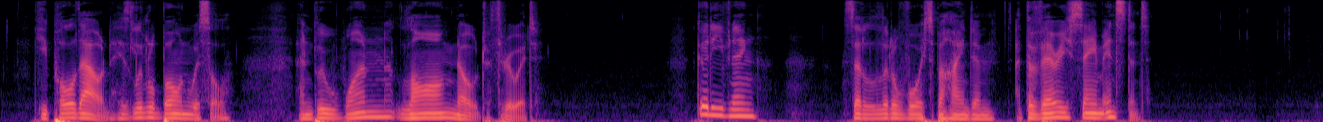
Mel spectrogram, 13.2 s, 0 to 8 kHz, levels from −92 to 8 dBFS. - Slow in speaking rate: Yes, slow, 125 wpm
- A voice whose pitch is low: Yes, low, 105 Hz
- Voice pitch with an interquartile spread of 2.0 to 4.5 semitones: Yes, average, 2.9 semitones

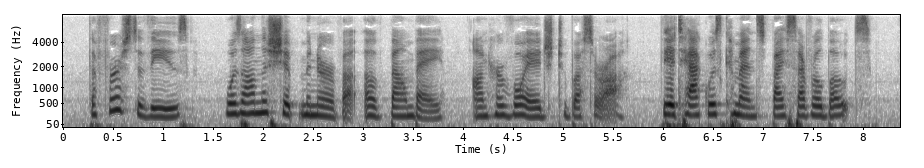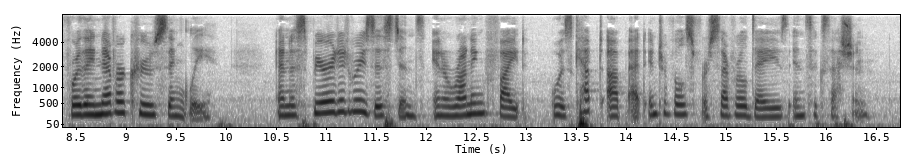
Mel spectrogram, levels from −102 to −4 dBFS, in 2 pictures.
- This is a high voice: Yes, high, 220 Hz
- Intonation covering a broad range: No, average, 2.8 semitones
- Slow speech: No, average, 165 wpm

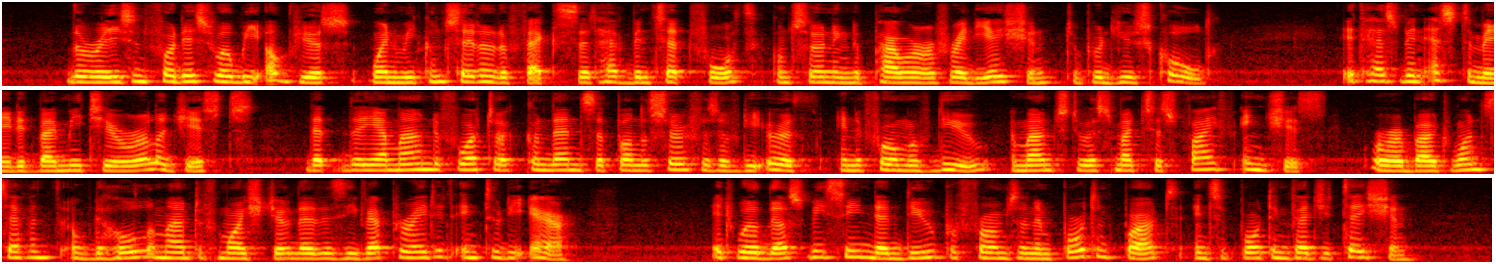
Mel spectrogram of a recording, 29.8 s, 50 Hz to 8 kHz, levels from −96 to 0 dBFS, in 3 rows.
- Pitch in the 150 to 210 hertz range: Yes, medium, 185 Hz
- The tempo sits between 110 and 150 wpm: No, average, 170 wpm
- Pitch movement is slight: Yes, narrow, 2.1 semitones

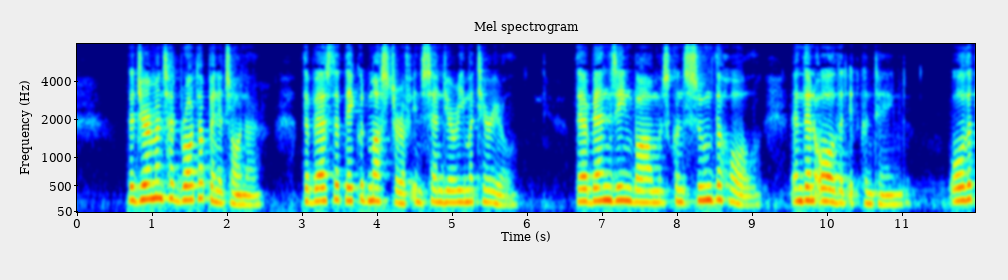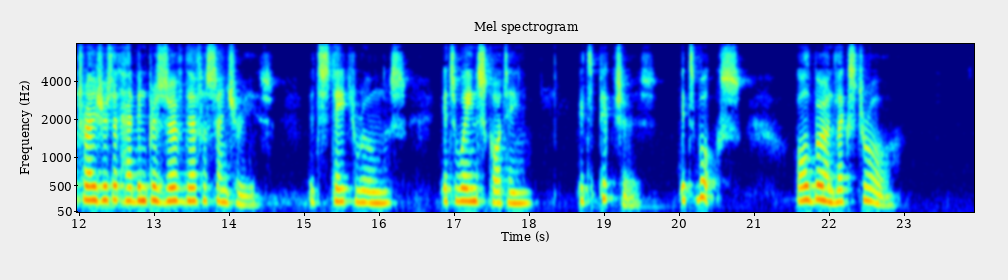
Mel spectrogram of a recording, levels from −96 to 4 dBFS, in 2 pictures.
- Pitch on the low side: No, high, 220 Hz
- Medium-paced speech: No, slow, 130 wpm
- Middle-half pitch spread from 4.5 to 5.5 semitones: No, average, 3.4 semitones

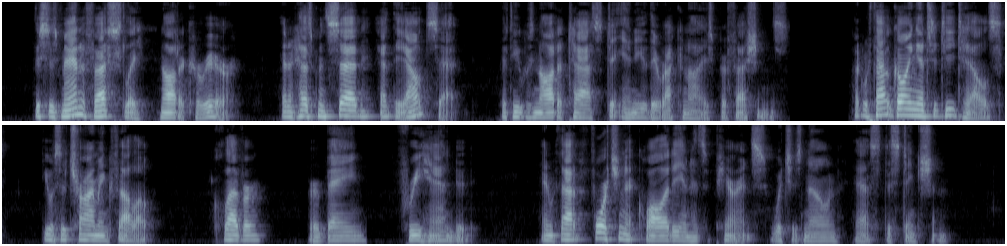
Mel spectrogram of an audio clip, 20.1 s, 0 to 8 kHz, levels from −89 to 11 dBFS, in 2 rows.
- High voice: No, low, 125 Hz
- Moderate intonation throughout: Yes, average, 3.5 semitones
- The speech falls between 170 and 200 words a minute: No, average, 155 wpm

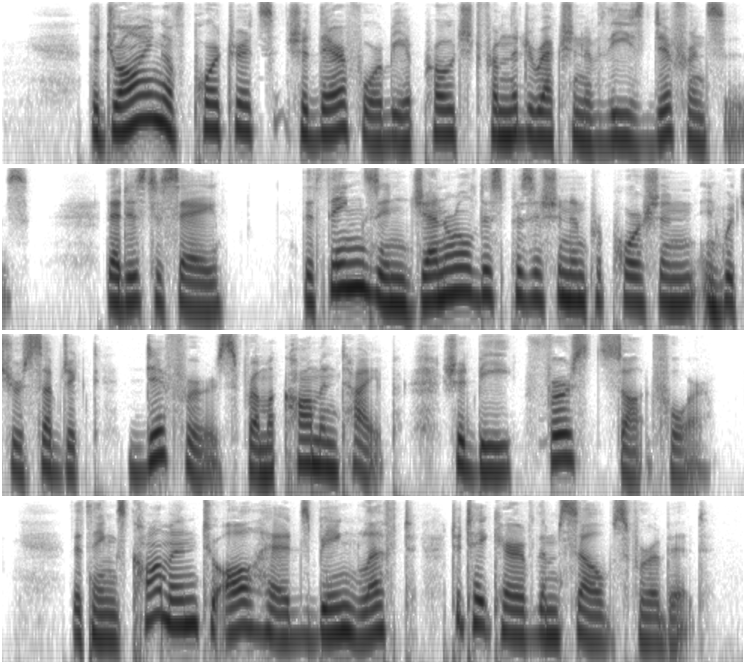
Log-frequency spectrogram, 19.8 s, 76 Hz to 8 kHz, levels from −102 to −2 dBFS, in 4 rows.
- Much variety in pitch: No, average, 4.0 semitones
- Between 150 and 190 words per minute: Yes, average, 165 wpm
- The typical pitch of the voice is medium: Yes, medium, 175 Hz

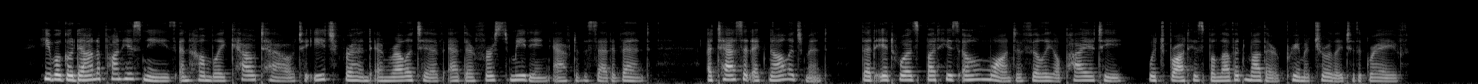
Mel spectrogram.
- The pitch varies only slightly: No, average, 3.8 semitones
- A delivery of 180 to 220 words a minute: Yes, average, 185 wpm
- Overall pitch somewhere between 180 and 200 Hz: Yes, medium, 185 Hz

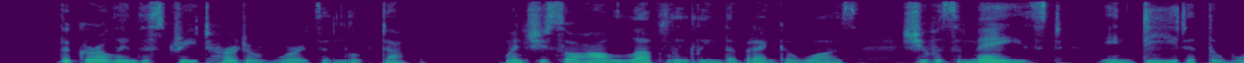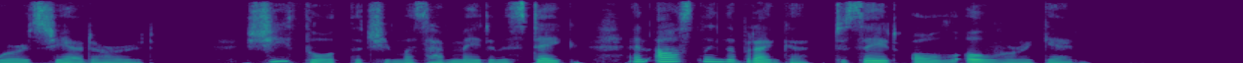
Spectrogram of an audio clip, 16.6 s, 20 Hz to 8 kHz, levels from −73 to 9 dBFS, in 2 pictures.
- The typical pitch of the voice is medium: Yes, medium, 150 Hz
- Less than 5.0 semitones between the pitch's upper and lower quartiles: No, wide, 5.5 semitones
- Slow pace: No, average, 175 wpm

